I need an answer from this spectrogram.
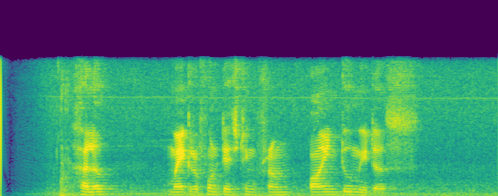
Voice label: human voice 0.2m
